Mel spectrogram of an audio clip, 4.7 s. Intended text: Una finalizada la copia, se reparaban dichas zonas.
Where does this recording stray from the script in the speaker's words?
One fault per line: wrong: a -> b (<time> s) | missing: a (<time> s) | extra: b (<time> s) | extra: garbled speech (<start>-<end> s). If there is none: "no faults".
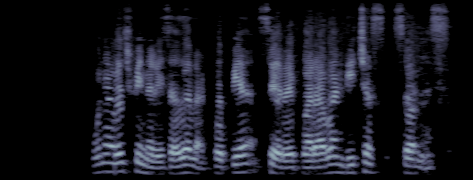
extra: vez (1.1 s)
